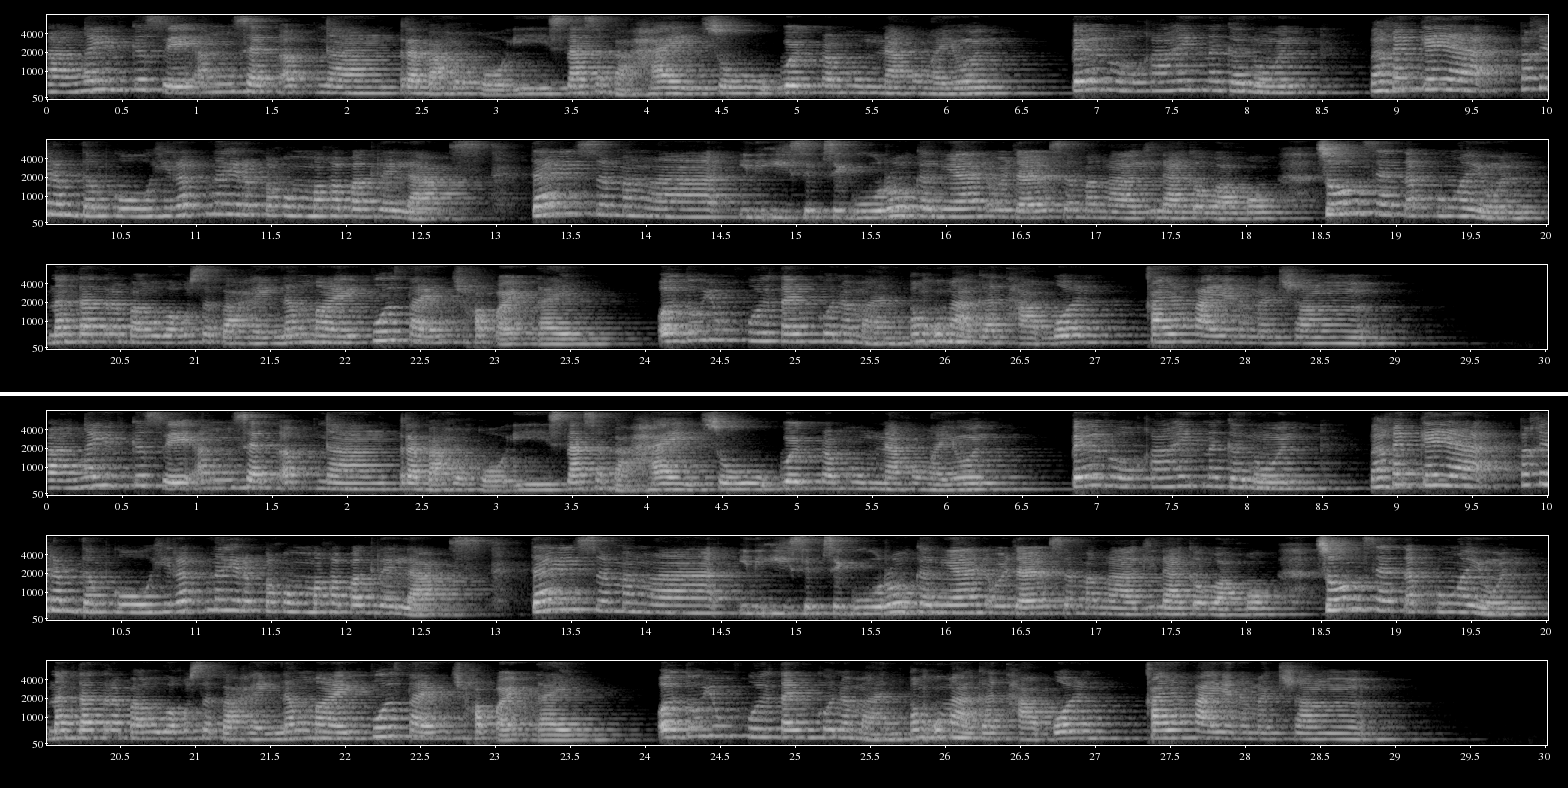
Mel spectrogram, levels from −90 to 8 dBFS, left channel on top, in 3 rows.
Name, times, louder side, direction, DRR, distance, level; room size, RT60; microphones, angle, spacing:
voice 1, 0.0-6.3 6.8-8.4 8.8-23.6 24.1-27.0 27.3-28.8, right 1 dB, 10° right, 1 dB, 0.4 m, -26 dB
7.5 x 2.6 x 2.4 m, 0.83 s
head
